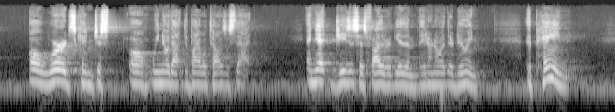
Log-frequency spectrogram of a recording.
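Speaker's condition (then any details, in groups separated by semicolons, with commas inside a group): No condition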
